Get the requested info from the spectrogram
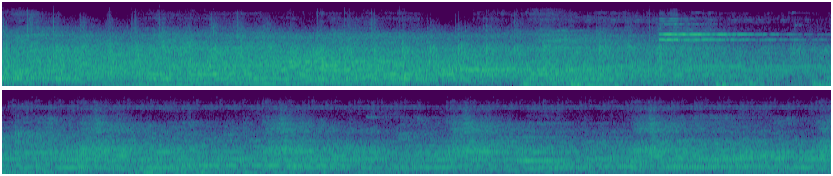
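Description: A busy sports-hall din of voices and activity, broken about seven seconds in by a brief, loud, high-pitched tone. After it, background music with a steady beat plays over the hall.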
